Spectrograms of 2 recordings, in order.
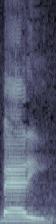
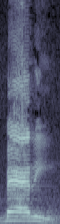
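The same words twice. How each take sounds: The two takes are said the same way.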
